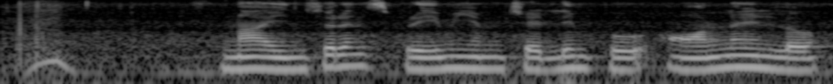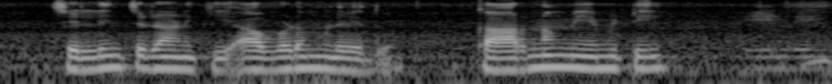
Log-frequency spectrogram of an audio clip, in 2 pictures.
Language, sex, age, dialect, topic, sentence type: Telugu, male, 18-24, Utterandhra, banking, question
